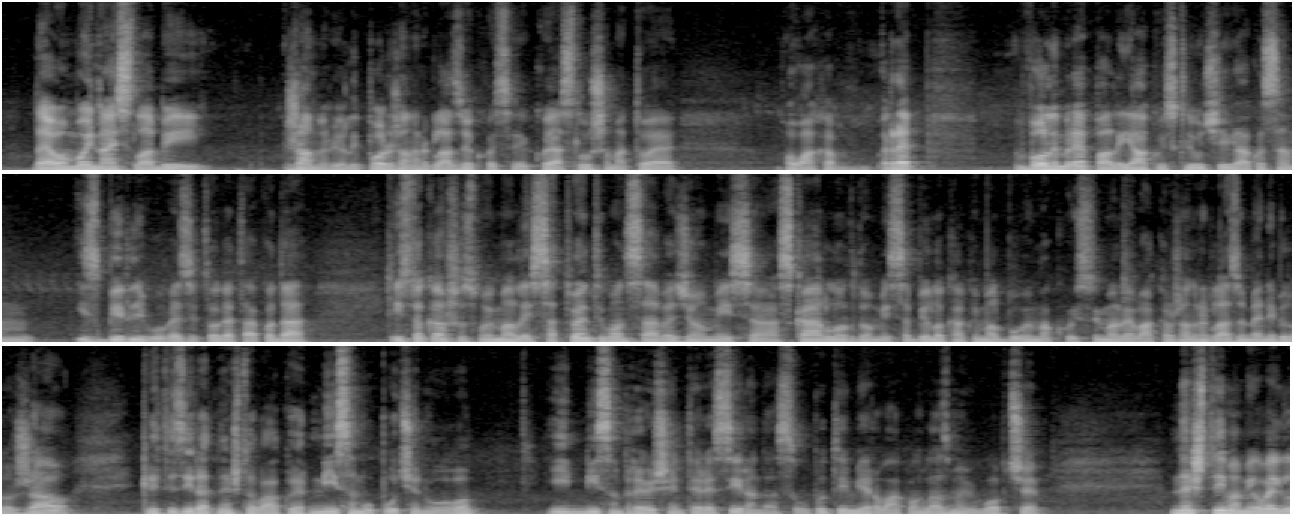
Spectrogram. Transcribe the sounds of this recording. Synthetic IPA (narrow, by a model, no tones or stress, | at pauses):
d̪ajeo̞ʋomoːjnaːjslˠabiiʒanoɾilipo̞ɾʒanaɾɡlˠazekʰojiseko̞jijaːslˠuːʃamat̪o̞je̞ | o̞ʋakaʋɾep | ʋo̞limɾe̞palijaːkoiskʎut͡ʃiʋjaːko̞sam | izbiɾʎiʋuʋe̞zit̪o̞ɡat̪ako̞d̪a | ist̪o̞kao̞ʃt̪osmoimalisat̪ʋent̪imonsaʋed͡ʑo̞misaskaɾlˠoɾd̪o̞misabiːlˠo̞kakʋimalˠbumimakʰo̞jisuimalio̞ʋakaʋʒand̪ɾaŋɡlˠaːzmamenijebiːlˠo̞ʒao | kɾit̪iziːɾat̪ne̞ʃt̪oːʋakoje̞ɾniːsamuput͡ɕe̞nuo̞ʋo̞ | iniːsampɾe̞ʋiʃe̞int̪eɾesiːɾand̪aseṵpuːt̪imje̞ɾoʋakʋoŋɡlˠazmamiuo̞pt͡ɕe | neʃt̪imamio̞ʋaj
